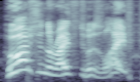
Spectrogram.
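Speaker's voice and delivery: high-pitched mock bafflement; incredulous question. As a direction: imitate someone utterly baffled. Retold baffled celebrity's question.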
